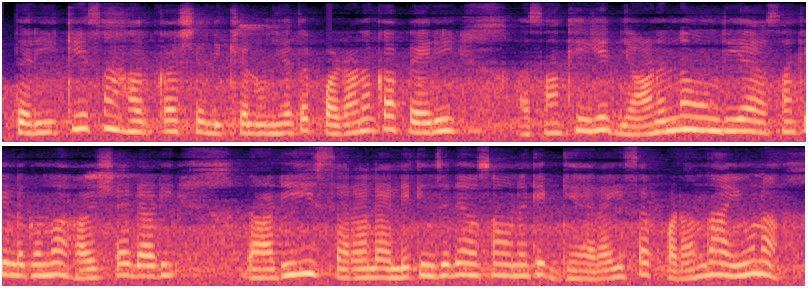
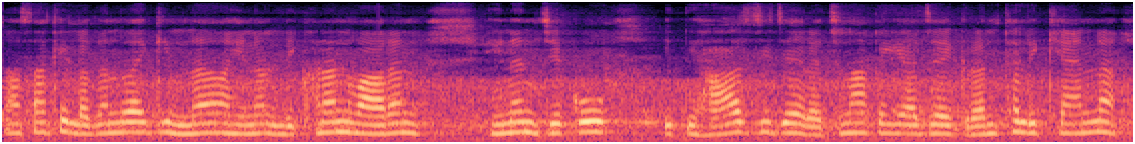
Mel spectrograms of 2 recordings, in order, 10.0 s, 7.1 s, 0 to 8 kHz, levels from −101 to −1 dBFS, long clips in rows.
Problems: constant background noise, echo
